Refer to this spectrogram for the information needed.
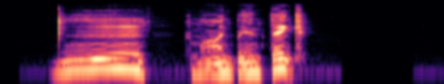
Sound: groans

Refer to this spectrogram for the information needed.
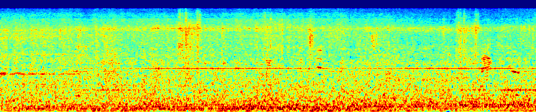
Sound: helicopter whirring

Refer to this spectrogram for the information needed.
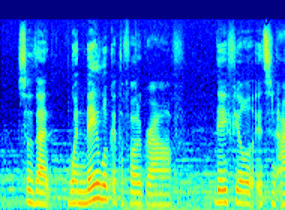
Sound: none

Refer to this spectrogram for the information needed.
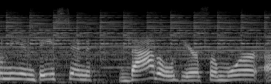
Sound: bell

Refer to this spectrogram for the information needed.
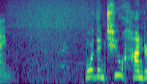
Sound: water crashing

